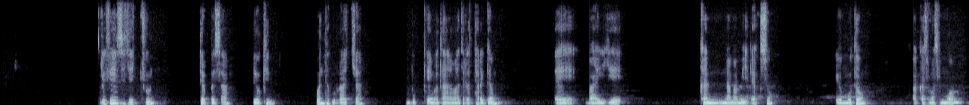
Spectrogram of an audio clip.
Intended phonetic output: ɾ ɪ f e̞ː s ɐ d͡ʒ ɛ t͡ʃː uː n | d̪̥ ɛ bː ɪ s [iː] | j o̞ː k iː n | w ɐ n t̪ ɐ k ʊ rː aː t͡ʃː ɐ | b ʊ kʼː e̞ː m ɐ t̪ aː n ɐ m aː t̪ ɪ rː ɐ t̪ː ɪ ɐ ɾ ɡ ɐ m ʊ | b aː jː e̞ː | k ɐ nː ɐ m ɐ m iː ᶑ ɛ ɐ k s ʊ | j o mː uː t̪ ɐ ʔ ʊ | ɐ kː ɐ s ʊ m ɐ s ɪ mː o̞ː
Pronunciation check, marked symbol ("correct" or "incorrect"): incorrect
